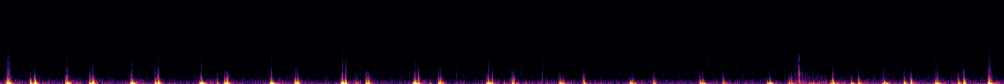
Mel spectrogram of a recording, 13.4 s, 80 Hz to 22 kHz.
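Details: Heartbeat recorded during breath-holds after inhaling and after exhaling: strong, clear beats at about 64 a minute with slightly uneven spacing.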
